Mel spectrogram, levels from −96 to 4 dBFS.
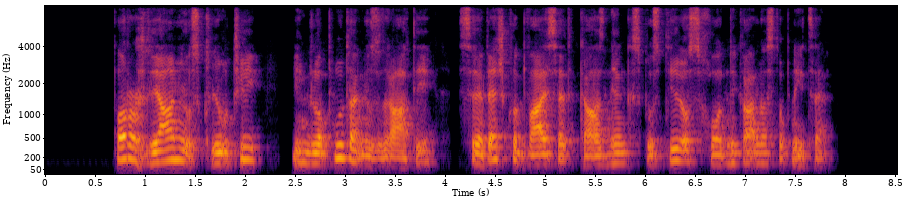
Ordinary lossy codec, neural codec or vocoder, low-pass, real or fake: none; codec, 16 kHz, 4 kbps, FunCodec, trained on LibriTTS, 50 frames a second; none; fake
